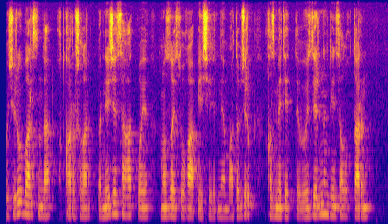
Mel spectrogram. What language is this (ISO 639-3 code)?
kaz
